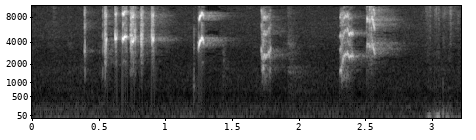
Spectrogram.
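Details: Peach-faced lovebird, an adopted stray kept at home, chattering happily: a quick cluster of thin, high twittering notes followed by a few spaced squeaky chirps, softer than the background hum.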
